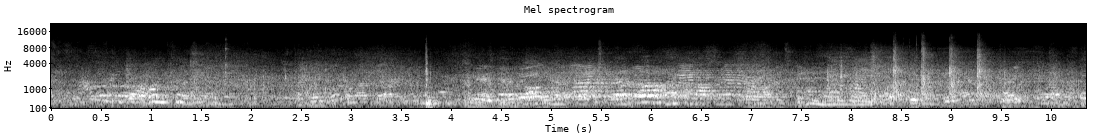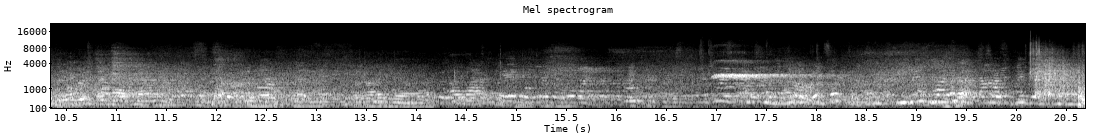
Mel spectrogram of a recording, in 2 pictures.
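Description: Spectators chatter nearby in a large echoing rink.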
